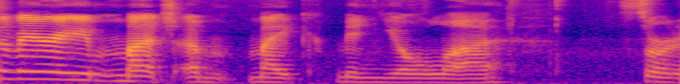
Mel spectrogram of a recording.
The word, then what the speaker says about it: Mignola: Mignola.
